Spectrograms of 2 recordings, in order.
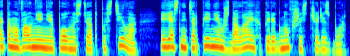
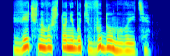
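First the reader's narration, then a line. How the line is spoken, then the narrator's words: Grumbling. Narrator (Russian): ворчал он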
